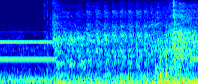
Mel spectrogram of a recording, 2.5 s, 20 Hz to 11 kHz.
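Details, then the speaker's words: Engine, oil hot at 185°F. Brief crank, then it rolls lazily into a rough idle instead of popping to a start. Oil pressure built to 300 drops quickly to zero after cranking: a high-pressure oil leak. "crank it up to 300 and look it went right back goes all the way back down to zero quickly so that that right there is a yeah we got a freaking League for sure"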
